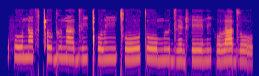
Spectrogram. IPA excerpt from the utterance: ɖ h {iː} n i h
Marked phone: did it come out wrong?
yes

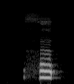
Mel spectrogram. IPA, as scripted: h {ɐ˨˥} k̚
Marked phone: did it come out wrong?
yes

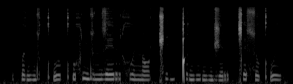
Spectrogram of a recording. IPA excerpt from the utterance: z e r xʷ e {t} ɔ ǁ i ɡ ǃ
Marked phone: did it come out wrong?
yes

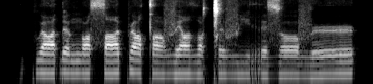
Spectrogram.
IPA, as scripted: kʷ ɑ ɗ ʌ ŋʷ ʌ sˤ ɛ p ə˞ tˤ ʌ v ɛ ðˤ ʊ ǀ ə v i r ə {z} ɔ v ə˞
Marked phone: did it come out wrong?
no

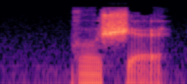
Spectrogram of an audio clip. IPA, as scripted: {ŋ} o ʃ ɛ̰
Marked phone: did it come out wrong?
yes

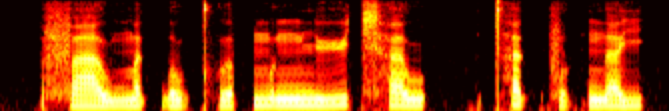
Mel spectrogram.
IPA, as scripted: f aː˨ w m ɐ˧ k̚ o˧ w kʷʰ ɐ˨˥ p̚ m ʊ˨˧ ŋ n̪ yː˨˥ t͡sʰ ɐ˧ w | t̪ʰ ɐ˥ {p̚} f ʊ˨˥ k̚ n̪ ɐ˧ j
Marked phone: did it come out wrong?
yes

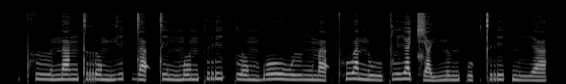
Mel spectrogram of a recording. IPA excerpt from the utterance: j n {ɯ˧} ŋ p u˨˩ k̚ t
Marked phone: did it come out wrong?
yes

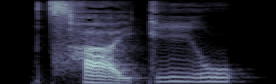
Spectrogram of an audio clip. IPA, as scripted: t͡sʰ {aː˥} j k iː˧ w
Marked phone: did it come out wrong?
yes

